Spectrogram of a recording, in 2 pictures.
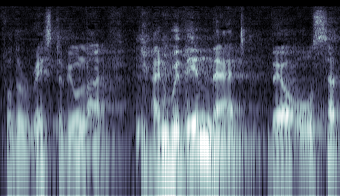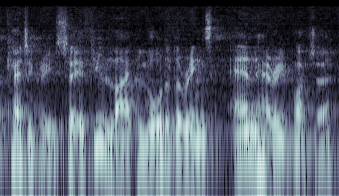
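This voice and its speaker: A man's voice: mid-range voice, lively intonation, normal speed. A South African man speaking informally on a panel as a publisher, discursive and a little hesitant. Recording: echoey hall, far reverb, faint noise.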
